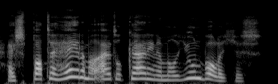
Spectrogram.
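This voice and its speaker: A man narrating a children's storybook in a measured, expressive reading. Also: extremely high pitch, gravelly, no echo, studio quality. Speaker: audiobook narrator.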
